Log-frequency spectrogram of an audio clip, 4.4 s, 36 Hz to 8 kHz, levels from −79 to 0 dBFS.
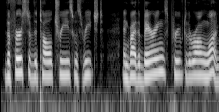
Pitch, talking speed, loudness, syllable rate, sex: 205 Hz, 220 wpm, -18 LUFS, 5.1 syllables/s, female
